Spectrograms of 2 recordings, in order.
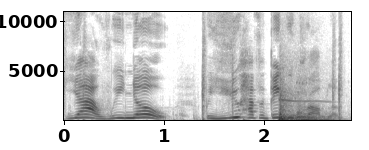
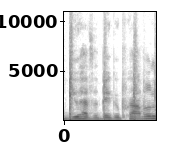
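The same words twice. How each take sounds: First: Scolding teacher. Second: Said in the usual way. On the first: Retold or imitated. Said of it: "And then she's like". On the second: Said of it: "She didn't actually say".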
